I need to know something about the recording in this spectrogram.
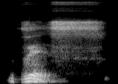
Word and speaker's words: this: Entonces, si sumamos los tres sonidos de la palabra this, tenemos Z, E, S, this. Noten que no es una I, lo que estoy pronunciando aquí. No es una I, es una... Este sonido es un E, this, this.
